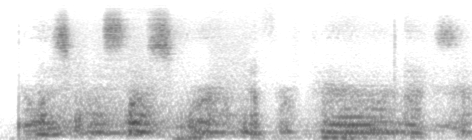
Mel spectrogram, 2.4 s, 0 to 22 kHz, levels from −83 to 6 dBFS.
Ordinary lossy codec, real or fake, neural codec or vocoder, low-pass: none; fake; codec, 44.1 kHz, 0.9 kbps, DAC; none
